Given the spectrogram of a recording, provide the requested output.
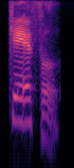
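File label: "careful", Indian English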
